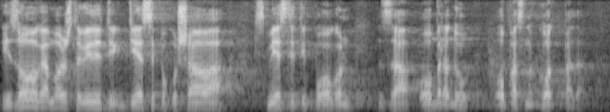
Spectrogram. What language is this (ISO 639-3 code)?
hrv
